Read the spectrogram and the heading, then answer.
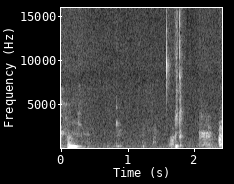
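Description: Crunchy chewing of an apple, a few short bites and munches with soft mouth noises between them. Faint, quiet, with no clear talking.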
